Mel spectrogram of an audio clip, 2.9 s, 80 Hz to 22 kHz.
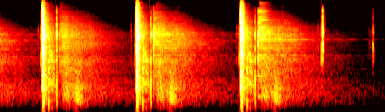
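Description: A Smith & Wesson Model 19 revolver fires .38 Special rounds in double action: three loud, sharp reports roughly 0.75 seconds apart, each followed by a brief echoing decay, then a faint metallic click.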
